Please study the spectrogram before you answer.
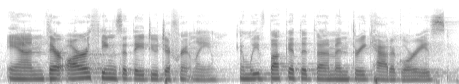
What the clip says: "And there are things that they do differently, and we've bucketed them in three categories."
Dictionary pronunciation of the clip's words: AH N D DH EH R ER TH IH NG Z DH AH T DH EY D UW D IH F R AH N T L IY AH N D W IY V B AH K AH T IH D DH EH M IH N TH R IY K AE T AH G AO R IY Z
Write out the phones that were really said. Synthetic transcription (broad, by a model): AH N DH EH R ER TH IH NG Z DH AH T DH EY D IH D IH F R AH N T L IY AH N W IY V B AH K AH T IH D DH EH M IH N TH R IY K AE T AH G AO R IY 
